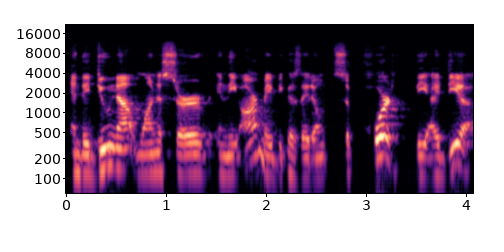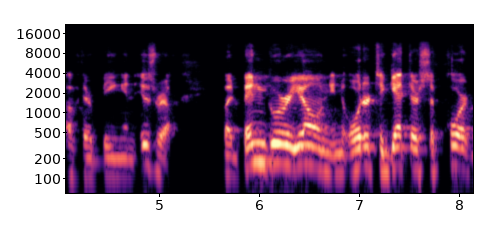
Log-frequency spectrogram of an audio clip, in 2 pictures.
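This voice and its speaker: A man in his forties from the United States giving a candid talk to an audience, speaking conversationally with frequent pauses. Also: medium pitch, fairly bright tone. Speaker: guest speaker.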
